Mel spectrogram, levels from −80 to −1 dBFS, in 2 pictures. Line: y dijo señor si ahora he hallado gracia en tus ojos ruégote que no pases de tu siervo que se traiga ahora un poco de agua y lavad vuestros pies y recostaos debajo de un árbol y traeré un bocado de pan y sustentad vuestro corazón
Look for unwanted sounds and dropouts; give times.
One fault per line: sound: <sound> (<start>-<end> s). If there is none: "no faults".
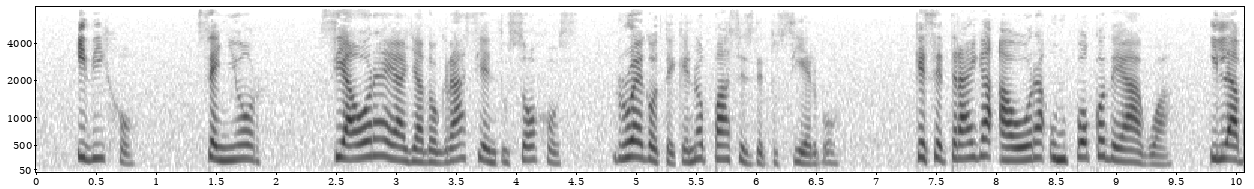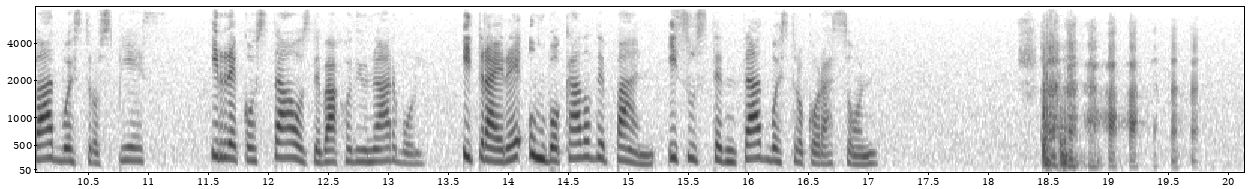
sound: laugh (18.3-19.8 s)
